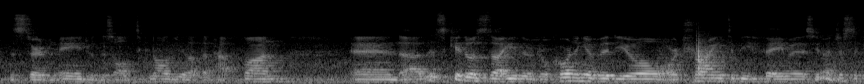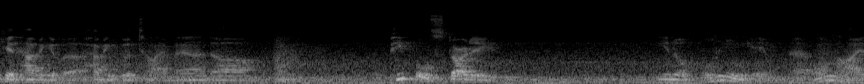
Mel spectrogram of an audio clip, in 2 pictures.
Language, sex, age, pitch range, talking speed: English, male, 30-49, 110-125 Hz, 165 wpm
